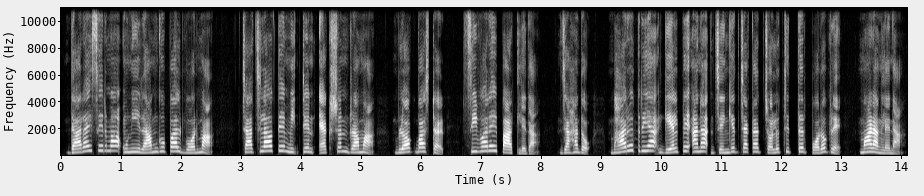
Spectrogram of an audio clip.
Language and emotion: Santali, neutral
